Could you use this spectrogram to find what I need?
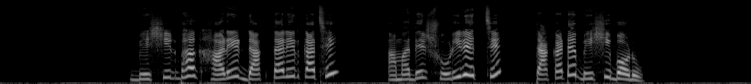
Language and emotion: Bengali, disgusted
